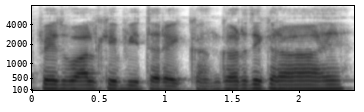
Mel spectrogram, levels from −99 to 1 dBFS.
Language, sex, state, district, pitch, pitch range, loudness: Hindi, male, Arunachal Pradesh, Lower Dibang Valley, 135 Hz, 130-140 Hz, -15 LUFS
